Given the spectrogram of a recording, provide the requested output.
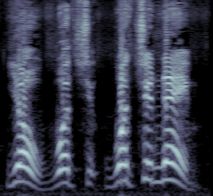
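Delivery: high, loud mobster challenge; mafia boss. Acted. Mafia boss questioning an impostor, loud and high. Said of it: "in front of other mafia bosses".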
